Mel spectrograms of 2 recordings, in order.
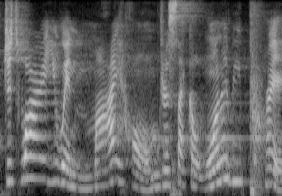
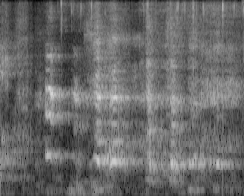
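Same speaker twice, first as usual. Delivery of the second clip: breathy high laugh. Real, not acted. Laughing at his boasts.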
